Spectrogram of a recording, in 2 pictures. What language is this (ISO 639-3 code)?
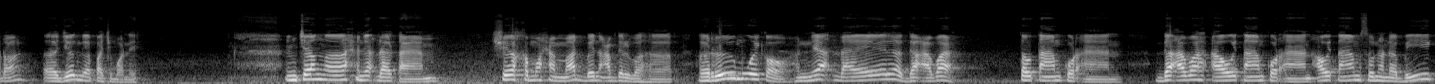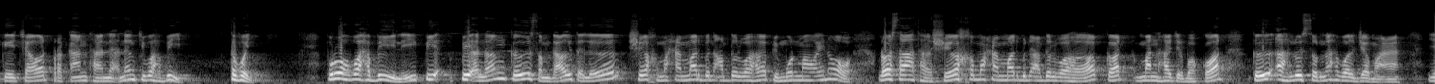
ind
